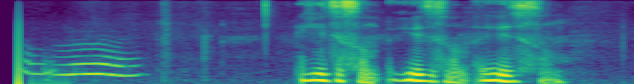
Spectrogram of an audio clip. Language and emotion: Russian, neutral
